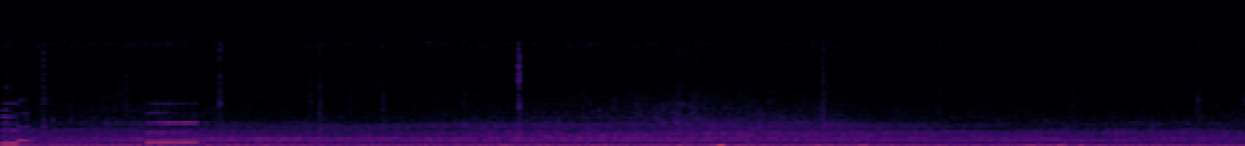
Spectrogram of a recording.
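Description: Faint, steady hum of a running motor-vehicle engine, with a brief high tone just under a second in.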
